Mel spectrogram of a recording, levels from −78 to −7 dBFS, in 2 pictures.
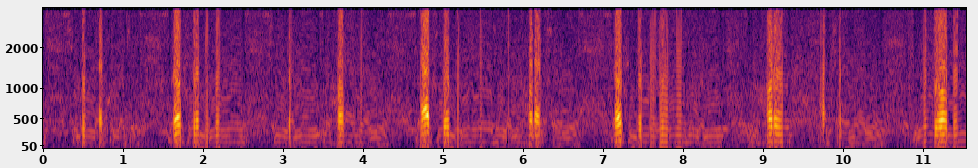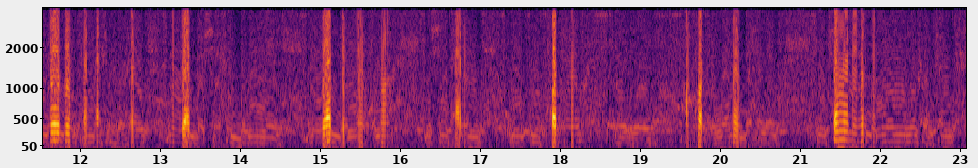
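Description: From start to finish the speech carries a mu-law and A-law mix-up: samples written as A-law are being read back as mu-law, scrambling levels so the voice sounds harsh and gritty and pauses fill with hiss. On a waveform, gaps show a raised noise floor instead of flat silence; a spectrogram shows broadband grain smeared across the band, which stops at 4 kHz as expected of telephone audio sampled at 8 kHz.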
